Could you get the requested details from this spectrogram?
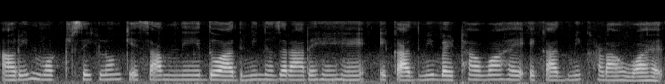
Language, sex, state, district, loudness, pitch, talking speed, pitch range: Hindi, female, Uttar Pradesh, Budaun, -20 LUFS, 215 Hz, 200 wpm, 205-220 Hz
